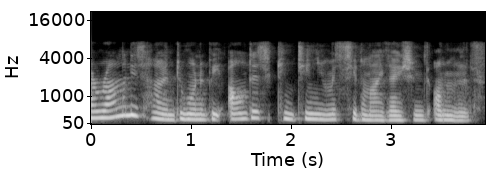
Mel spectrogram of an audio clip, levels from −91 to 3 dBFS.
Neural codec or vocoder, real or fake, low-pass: autoencoder, 22.05 kHz, a latent of 192 numbers a frame, VITS, trained on one speaker; fake; 7.2 kHz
